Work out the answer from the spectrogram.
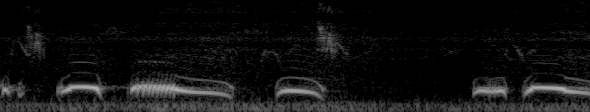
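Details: Dove cooing, used for training decoy birds: phrases of a short low note followed by a longer, bending coo that slides downward, repeated twice with a brief gap, against faint background hiss.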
